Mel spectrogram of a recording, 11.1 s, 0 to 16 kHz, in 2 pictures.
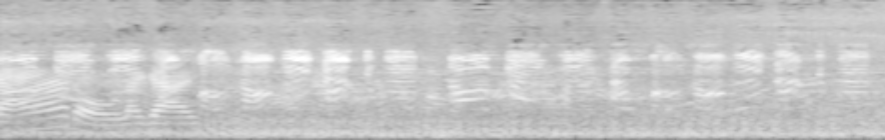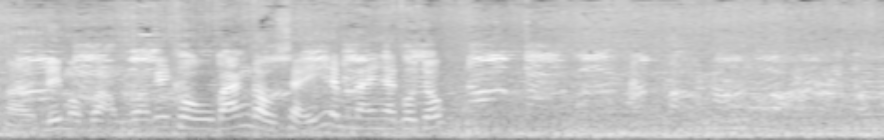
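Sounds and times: motorbike engines passing: 0.0s - 11.0s
people talking: 0.0s - 11.0s.

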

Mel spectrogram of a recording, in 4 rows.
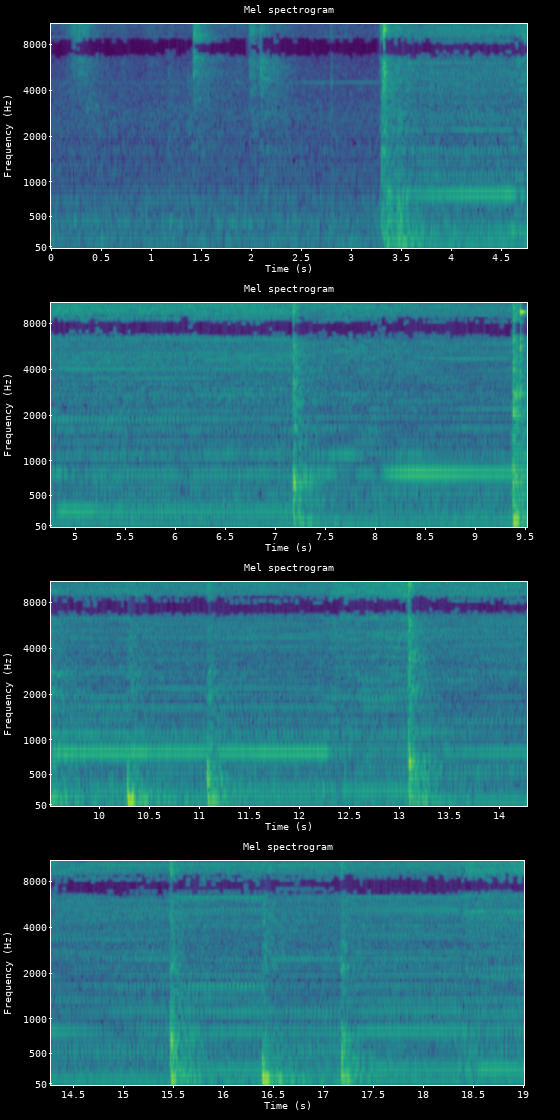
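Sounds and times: press machine humming: 3.3s - 19.0s
sharp knocks of press: 9.4s - 11.4s, 16.4s - 17.5s.

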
